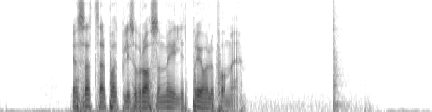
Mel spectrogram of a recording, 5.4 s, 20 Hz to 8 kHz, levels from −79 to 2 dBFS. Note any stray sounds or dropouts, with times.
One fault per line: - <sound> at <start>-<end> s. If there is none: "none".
- thud at 4.2-4.4 s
